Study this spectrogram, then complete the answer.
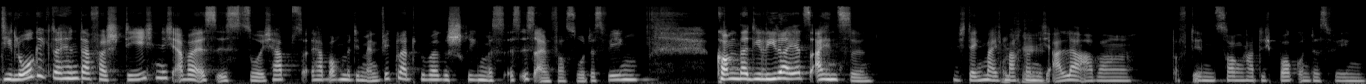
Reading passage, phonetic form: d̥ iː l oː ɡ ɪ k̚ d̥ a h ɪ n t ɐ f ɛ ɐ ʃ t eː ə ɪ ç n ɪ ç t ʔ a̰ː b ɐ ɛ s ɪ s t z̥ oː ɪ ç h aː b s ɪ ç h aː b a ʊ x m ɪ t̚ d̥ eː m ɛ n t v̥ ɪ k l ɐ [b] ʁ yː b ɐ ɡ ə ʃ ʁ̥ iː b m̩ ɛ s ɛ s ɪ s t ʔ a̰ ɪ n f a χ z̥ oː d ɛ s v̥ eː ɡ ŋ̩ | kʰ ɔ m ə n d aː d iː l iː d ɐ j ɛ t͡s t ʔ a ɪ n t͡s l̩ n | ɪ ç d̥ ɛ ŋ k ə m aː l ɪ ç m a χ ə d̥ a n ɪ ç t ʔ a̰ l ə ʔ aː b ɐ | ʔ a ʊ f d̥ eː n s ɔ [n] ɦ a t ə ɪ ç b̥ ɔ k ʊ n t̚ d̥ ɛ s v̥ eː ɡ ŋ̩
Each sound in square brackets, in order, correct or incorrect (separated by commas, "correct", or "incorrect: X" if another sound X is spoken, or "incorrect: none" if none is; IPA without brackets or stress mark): incorrect: d, incorrect: ŋ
